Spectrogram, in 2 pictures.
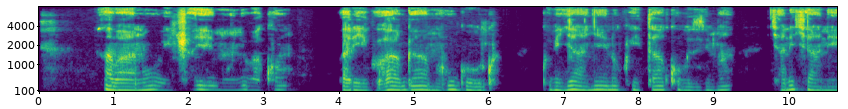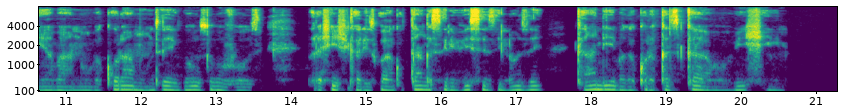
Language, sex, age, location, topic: Kinyarwanda, male, 18-24, Kigali, health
